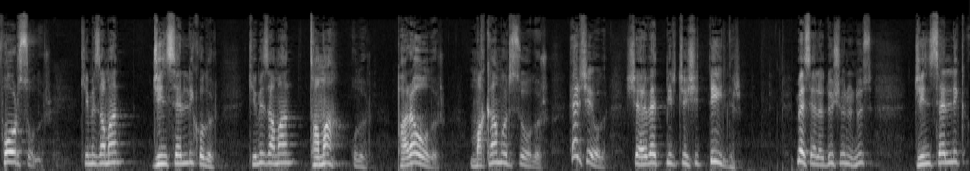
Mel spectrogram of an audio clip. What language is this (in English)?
Turkish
